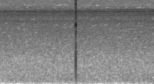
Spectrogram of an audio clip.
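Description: A golf club taps a ball with a short, sharp click.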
